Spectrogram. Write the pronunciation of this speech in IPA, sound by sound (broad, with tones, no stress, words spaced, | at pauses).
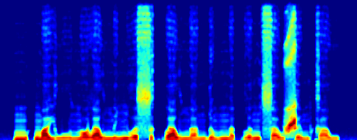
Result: mə˦˥k̚ma˧j wu˨˩ nɔ˧la˧wne˨˩˨ɲu˧˥ə̯ sə˦˥k̚ la˧wna˨˩˨nɗə˨˩˦mna˨˩t̚ lə˧˥ŋ sa˨˩˨wʂe˨˩m ka˨˩˨w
